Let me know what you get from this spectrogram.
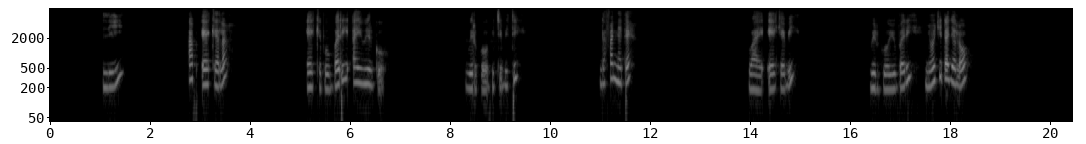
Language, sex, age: Wolof, female, 18-24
